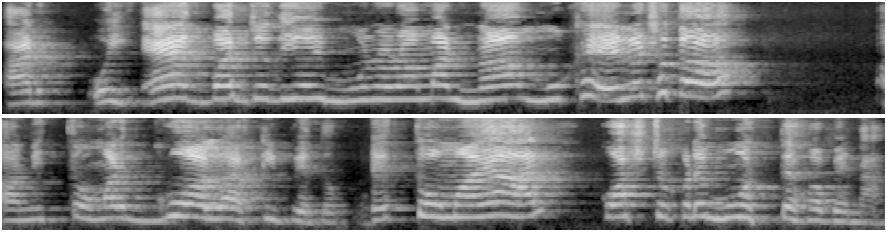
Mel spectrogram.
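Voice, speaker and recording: A woman acting a sharp-tongued elderly wife in an audio drama, sarcastic and nagging but secretly caring. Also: high voice, moderate pace. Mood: scolding, exasperated. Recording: echoey room.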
